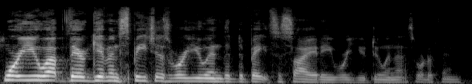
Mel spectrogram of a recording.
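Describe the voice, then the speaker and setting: A man's voice: fairly high pitch, fairly even intonation, moderate pace. A man hosting a podcast interview, asking questions in an enthusiastic, playful way. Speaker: podcast host.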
